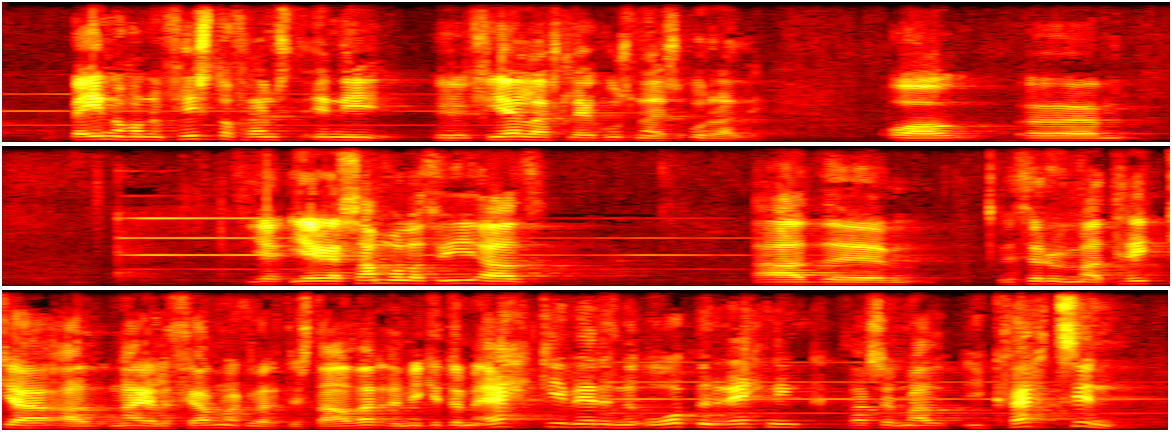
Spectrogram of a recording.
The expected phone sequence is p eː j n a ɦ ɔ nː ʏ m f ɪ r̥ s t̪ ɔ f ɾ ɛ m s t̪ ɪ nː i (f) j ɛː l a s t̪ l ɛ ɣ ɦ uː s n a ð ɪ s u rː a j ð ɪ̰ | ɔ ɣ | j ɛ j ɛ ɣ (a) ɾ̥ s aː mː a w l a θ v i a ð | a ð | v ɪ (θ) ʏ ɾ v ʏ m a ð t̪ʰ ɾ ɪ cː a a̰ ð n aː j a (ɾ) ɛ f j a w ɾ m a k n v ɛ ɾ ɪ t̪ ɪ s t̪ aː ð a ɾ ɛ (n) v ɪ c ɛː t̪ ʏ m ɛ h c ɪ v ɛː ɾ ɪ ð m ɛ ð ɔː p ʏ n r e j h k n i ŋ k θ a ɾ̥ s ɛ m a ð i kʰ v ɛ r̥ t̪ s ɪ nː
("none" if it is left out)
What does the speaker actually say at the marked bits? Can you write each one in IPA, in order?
f, ɛ, θ, l, n

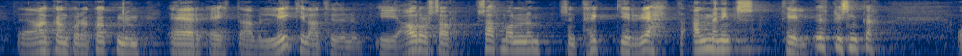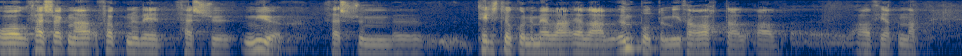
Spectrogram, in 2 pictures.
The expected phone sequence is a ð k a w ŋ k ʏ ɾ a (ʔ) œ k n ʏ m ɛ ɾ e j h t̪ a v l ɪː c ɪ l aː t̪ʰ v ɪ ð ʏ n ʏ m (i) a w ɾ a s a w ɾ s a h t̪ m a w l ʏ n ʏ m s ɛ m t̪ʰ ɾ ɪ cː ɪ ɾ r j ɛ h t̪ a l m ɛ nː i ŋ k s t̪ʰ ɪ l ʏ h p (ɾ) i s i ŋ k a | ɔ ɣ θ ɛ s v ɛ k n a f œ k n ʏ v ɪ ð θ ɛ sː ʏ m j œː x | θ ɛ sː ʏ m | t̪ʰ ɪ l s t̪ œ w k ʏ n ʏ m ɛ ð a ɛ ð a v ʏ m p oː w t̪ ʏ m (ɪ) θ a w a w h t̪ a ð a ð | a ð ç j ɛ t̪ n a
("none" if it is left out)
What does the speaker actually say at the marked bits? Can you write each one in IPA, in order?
k, i, l, i

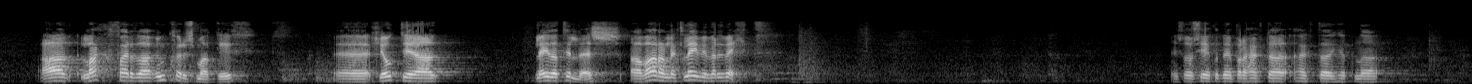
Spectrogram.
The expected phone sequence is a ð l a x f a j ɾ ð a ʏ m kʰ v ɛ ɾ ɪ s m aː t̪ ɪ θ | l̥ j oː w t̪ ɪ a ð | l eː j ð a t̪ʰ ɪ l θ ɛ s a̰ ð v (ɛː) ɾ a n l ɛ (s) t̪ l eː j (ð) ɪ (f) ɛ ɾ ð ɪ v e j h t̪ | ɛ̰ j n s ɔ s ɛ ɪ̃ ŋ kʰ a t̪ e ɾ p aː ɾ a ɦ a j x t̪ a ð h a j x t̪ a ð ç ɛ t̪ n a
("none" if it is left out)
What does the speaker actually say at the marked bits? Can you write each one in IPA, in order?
aː, x, v, v

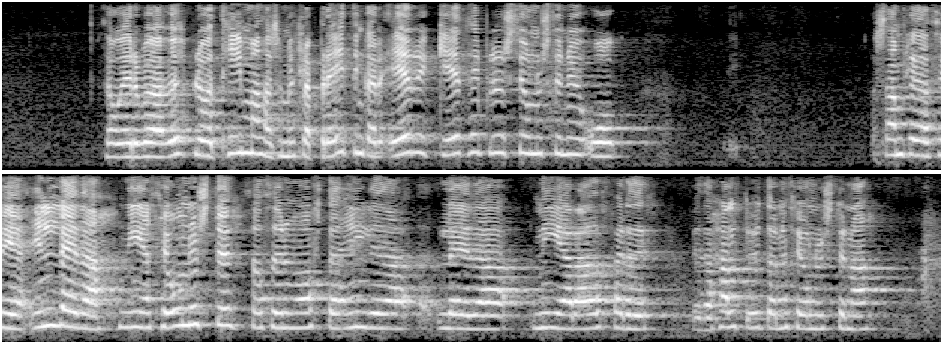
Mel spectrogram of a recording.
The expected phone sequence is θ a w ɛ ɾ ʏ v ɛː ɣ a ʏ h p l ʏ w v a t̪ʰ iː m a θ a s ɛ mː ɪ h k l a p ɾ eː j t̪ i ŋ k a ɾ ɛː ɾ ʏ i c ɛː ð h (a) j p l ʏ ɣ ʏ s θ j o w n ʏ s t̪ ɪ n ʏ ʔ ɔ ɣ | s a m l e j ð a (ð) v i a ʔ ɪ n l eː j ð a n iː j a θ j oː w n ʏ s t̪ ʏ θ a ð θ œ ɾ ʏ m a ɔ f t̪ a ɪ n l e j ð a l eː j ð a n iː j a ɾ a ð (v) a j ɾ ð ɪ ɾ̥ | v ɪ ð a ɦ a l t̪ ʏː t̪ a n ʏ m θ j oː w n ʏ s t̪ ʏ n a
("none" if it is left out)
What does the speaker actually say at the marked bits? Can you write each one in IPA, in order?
e, θ, f

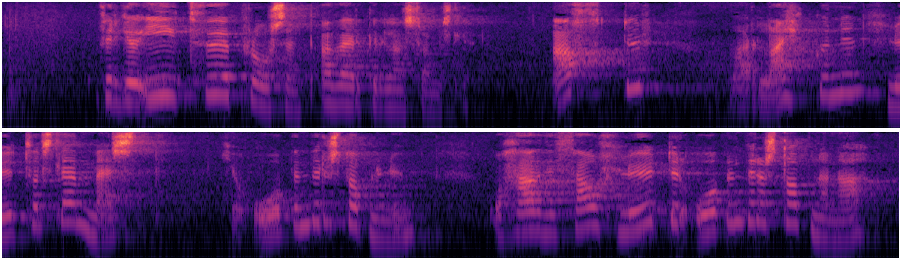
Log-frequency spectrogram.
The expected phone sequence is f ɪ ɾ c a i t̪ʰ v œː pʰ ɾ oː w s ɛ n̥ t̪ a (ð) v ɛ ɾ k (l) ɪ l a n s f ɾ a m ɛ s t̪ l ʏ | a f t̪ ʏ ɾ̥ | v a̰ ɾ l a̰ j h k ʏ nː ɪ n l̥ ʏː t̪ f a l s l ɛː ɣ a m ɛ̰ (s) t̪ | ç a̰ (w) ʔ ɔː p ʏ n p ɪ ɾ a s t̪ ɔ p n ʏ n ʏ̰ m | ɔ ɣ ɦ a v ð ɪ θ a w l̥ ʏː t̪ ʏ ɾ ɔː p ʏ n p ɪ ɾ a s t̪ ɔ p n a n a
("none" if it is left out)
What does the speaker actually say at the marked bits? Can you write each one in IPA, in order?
v, ɾ, s, w

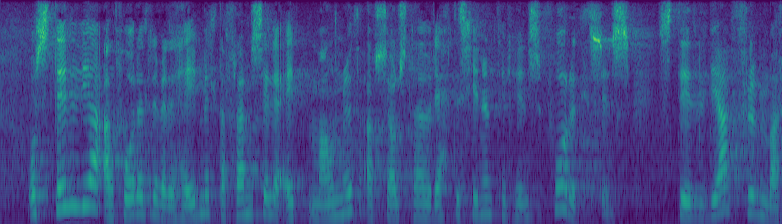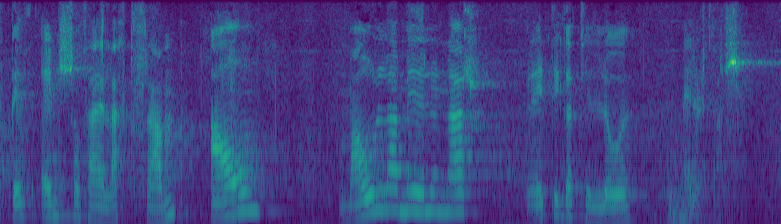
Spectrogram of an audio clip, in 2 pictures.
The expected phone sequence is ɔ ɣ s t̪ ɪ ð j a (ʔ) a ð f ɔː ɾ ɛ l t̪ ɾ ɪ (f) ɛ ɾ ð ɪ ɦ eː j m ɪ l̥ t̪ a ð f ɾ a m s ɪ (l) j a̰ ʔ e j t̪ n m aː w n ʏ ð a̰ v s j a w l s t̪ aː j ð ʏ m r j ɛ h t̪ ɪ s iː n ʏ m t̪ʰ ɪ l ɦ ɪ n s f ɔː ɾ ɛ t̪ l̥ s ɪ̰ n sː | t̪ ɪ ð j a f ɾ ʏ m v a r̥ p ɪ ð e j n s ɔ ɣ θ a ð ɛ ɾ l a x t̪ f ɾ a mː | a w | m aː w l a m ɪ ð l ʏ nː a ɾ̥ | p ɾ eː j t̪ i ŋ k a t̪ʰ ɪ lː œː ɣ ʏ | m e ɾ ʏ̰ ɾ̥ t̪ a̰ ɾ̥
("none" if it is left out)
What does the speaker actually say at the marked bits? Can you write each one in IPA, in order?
ʔ, v, l

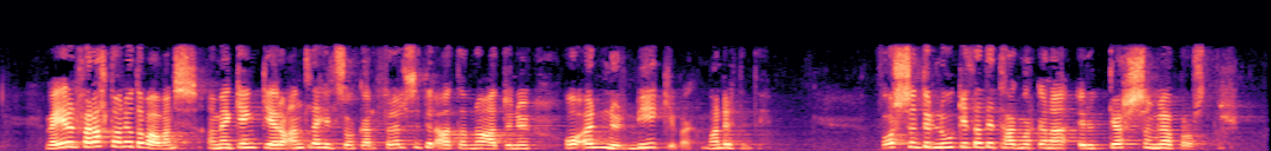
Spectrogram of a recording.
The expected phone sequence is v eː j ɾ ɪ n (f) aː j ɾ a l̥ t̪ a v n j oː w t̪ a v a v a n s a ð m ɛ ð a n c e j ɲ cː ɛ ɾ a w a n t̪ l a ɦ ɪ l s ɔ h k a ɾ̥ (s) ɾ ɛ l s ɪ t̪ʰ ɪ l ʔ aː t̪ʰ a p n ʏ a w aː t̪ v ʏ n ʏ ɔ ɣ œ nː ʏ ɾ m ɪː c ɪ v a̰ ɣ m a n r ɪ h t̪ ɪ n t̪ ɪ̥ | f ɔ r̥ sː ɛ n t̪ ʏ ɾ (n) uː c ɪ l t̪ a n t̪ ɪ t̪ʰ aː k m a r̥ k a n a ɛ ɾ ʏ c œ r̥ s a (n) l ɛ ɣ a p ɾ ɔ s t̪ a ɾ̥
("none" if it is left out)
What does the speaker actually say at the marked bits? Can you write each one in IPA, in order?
f, f, n, m

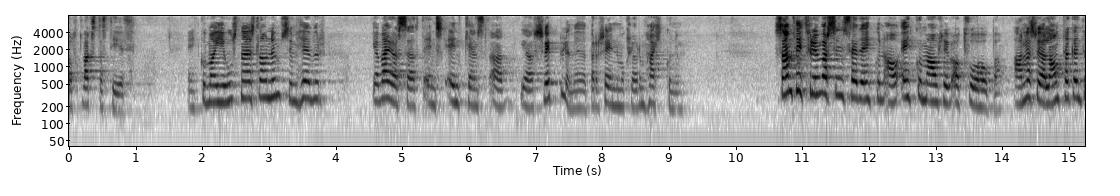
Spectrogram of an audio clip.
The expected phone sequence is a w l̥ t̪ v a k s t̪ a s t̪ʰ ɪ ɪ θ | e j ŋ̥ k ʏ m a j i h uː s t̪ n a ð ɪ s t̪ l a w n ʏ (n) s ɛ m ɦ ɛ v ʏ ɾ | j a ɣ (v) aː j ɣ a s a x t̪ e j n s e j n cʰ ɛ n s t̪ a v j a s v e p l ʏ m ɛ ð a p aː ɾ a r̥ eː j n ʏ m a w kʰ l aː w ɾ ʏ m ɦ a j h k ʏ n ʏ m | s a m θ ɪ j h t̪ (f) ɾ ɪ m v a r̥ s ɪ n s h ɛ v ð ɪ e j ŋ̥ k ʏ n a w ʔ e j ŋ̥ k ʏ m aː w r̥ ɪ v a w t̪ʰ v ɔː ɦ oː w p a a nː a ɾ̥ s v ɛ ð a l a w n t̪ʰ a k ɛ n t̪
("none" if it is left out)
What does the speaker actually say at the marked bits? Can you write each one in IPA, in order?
m, v, f

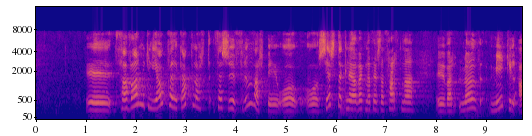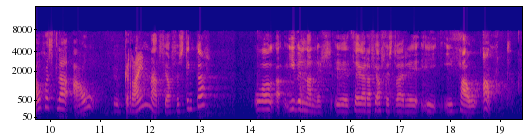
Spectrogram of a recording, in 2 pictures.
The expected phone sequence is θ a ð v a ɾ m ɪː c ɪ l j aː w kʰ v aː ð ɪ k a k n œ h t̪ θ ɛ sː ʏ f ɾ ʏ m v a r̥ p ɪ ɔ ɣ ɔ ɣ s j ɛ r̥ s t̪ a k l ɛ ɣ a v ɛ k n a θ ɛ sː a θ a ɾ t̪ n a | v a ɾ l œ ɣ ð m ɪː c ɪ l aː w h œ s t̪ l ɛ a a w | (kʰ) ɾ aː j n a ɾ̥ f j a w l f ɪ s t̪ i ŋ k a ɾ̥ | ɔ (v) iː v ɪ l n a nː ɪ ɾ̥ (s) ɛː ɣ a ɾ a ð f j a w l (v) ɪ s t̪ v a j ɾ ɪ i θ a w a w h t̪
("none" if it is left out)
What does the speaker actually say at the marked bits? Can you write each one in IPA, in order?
k, ɣ, θ, f

